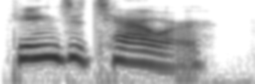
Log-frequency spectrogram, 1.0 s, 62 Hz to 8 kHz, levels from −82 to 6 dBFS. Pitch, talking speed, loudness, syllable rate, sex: 235 Hz, 190 wpm, -17 LUFS, 4.9 syllables/s, female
